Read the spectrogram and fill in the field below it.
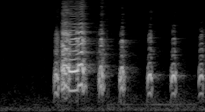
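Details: Hen junglefowl lure call meant to draw males and provoke crowing: one long grating cluck followed by five short, evenly spaced clucks about a quarter second apart, no other sounds.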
